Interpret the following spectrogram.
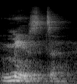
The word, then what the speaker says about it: missed: Miss que significa extrañar al ponerlo en pasado tendremos el sonido de mist mist como una t al final mist Yo te extraño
